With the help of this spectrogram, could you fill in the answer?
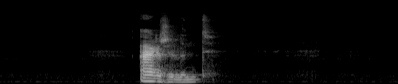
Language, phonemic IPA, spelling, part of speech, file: Dutch, /ˈarzələnt/, aarzelend, verb / adjective, Nl-aarzelend.ogg
- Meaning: present participle of aarzelen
